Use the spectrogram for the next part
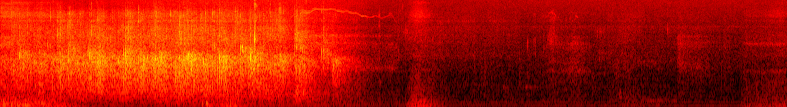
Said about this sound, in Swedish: Vilken ljuvlig sång. Är de inte värda en applåd?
